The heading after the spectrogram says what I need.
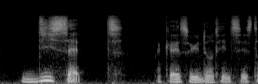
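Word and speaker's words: dix-sept: okay so it's clear but then for the pronunciation deset okay so you don't insist on the deset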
